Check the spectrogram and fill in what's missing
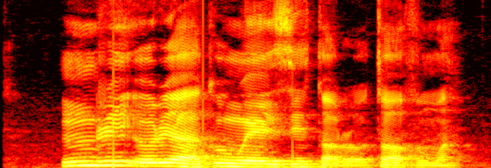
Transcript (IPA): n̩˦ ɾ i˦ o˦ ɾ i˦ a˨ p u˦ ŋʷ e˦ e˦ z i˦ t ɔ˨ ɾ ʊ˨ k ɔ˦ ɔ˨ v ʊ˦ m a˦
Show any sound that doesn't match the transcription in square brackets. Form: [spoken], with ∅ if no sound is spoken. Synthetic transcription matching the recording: n̩˦ ɾ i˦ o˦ ɾ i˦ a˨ [k] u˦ ŋʷ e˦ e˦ z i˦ t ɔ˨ ɾ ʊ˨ [t] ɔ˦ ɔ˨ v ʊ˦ m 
